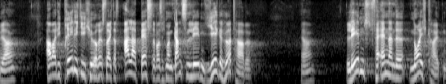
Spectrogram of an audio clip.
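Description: Speaking at a moderate pace with long, frequent pauses, a man uses a high pitch, a bright, sharp tone, and lively intonation. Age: 30s. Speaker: missionary preacher. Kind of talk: sermon.

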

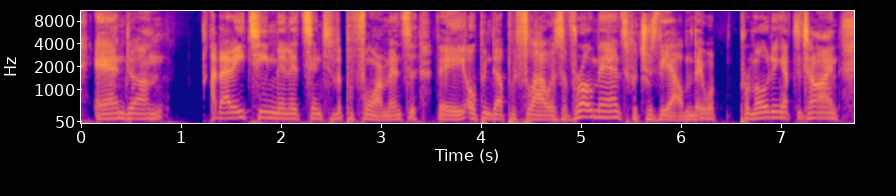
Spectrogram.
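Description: In a very clean recording with a silent background, a man with a strong New York accent speaks at a very fast pace, his fairly high pitch showing ordinary variation and his loudness staying very even. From Brooklyn, New York. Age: 60s. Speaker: former record label executive. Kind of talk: interview. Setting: studio.

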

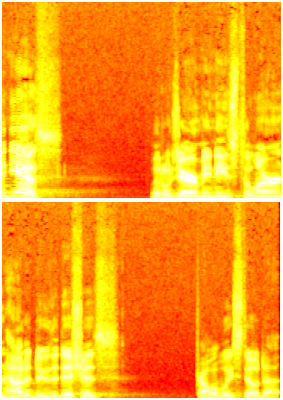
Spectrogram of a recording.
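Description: With audible room echo, a man speaks in a monotone, flat intonation at a medium pitch and moderate pace, leaving long, frequent pauses. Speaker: pastor. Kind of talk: sermon. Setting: church.

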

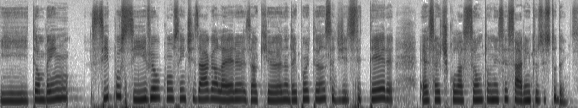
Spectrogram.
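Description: A woman with a high pitch and a dark, mellow tone talks at a moderate pace. Her loudness stays very even, and her intonation is fairly even. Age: 20s. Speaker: student union president. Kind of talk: casual interview. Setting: in-person studio interview. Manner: formal.

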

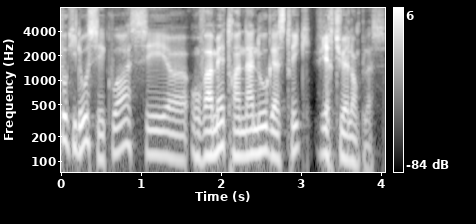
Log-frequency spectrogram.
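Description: The speech moves at a moderate pace with ordinary pitch variation. The recording is very clean with a silent background, and the sound is dry and close with no echo. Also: man. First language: not French (speaking French). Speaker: language school director and hypnotherapist. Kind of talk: radio interview.

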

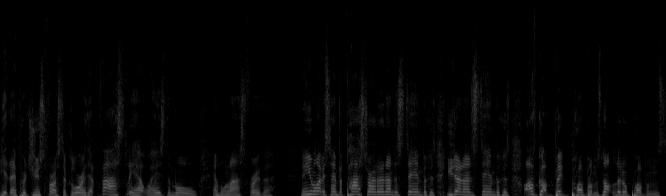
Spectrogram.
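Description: Talking at a fairly quick pace, a man with a South Island New Zealand accent speaks at a high pitch. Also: ordinary pitch variation, very clean recording, silent background. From New Zealand, South Island. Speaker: pastor. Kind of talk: sermon. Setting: church.

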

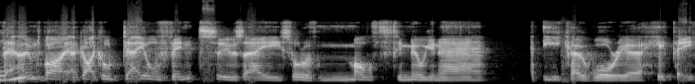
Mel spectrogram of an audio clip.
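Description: In a plain, everyday voice, the speaker moves at a fairly slow pace with fairly even intonation. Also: man, medium pitch for a man. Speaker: podcast guest.

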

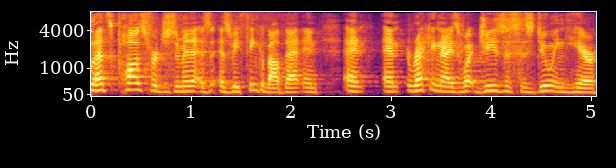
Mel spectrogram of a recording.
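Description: Speaking at a fairly quick pace, a man with an American accent has a high voice with ordinary pitch variation. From western New York (Perry). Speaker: pastor. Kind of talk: sermon. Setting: church. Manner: halting, many fillers.

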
